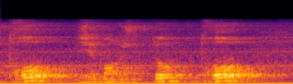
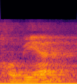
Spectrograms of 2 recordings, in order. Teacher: Normalement, la prononciation c'est O fermé, trop, mais dans une position atone, c'est-à-dire suivi d'un adjectif ou d'un adverbe, on prononce O ouvert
